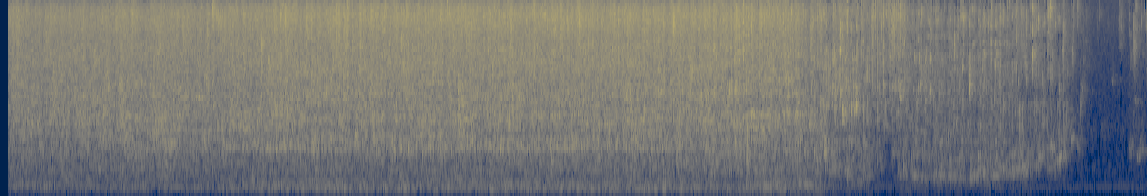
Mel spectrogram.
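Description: Bath tap running into a bathtub already holding water: a steady, even rush of water. It dies down over the last few seconds.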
